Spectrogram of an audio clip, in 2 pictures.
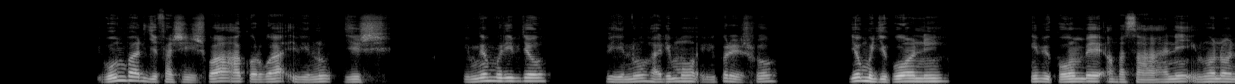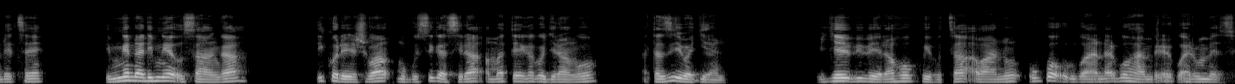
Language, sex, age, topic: Kinyarwanda, male, 18-24, education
